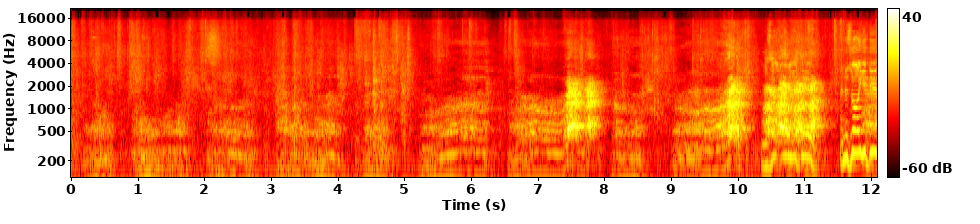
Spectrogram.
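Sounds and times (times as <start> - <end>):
dog growling low: 0.0 - 12.0
dog barking loudly: 7.3 - 8.8, 9.6 - 12.0.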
